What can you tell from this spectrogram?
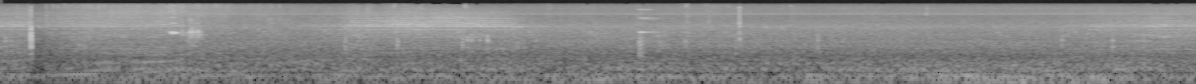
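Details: Steady low engine-like rumble and wind noise with a few faint clicks; no clear animal call stands out.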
